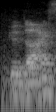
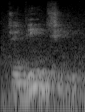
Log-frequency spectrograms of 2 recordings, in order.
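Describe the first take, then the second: First: The name is said with an Americanized pronunciation. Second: The name is said with an Italian pronunciation. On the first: The speaker calls it wrong. "Gadice is how we pronounce it because we're not smart enough to speak Italian" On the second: The speaker calls it right. "so the correct pronunciation is Giudice"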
